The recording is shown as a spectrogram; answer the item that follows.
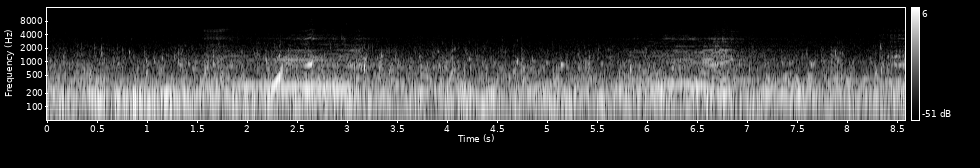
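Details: Underwater whale calls recorded off Tahiti: a sharp upward sweep flowing into a long low moan, then a second long low tone with wavering higher notes some seconds later, over dense clicking crackle.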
